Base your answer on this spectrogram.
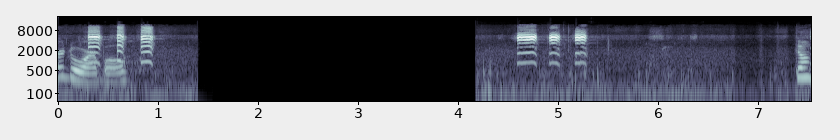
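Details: A Siberian Husky, Aurora, calls out in falling snow wanting a playmate: a wavering whine then quick clipped yips, a silent pause, and another burst of three sharp yelps before a final rising whine.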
